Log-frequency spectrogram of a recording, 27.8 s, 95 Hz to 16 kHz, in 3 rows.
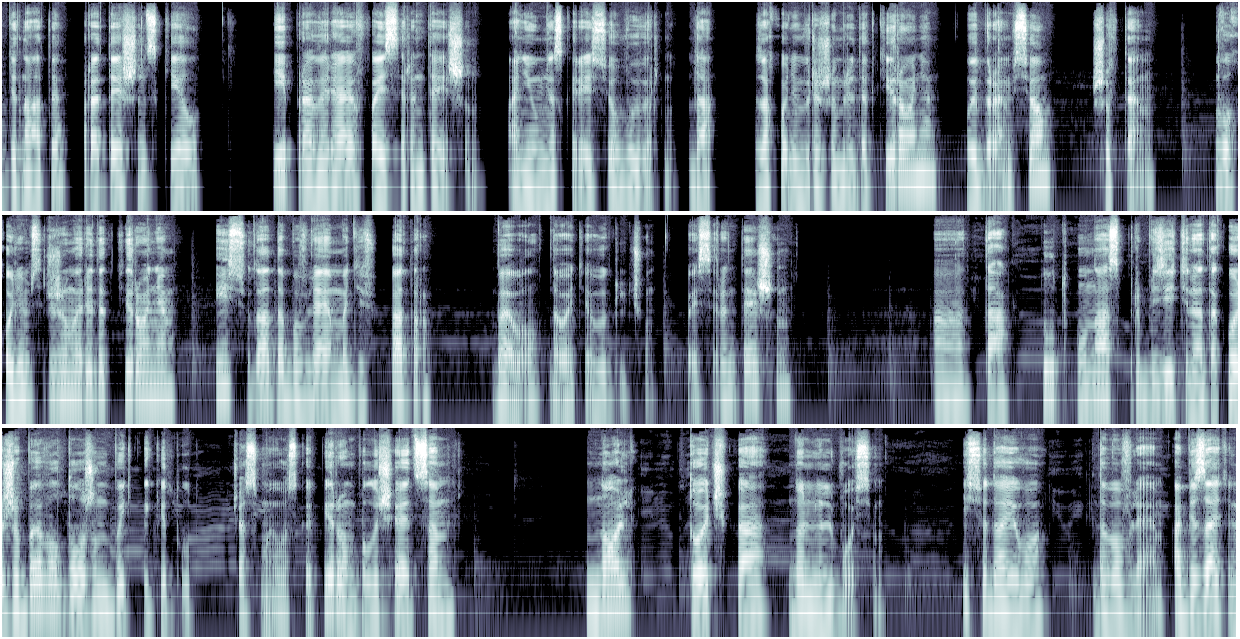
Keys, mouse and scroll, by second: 2.0-3.3 drag, 3.8 middle drag, 6.5 Tab, 7.3 a, 8.3 shift+n, 9.1 Tab, 9.5-9.9 middle drag, 10.1 shift+middle drag, 13.3-14.4 drag, 14.9 middle click, 18.3 click, 20.2 click, 21.7 ctrl+c, 25.1 click, 26.7 ctrl+v.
